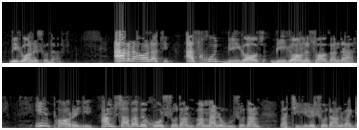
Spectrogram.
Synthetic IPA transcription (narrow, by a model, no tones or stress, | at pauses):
biːɡɒːneʃo̰d̪ḛæ̰st̪ | ʔæɣleɒːlæt̪ʰiː | æzxod̪̚ | biːɡɒːnesɒːzænd̪eæst̪ | iːnpʰɒːɾe̞ɡiːhæmsæbæbexoʃʃod̪ænvæmæluːʃod̪æn | væt̪ʰiːɾe̞ʃod̪ænvæɡ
